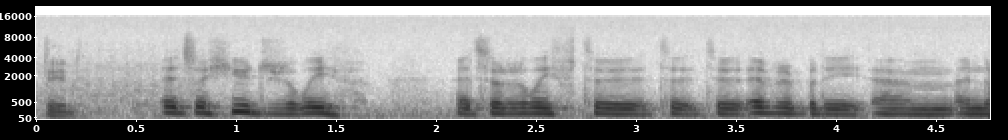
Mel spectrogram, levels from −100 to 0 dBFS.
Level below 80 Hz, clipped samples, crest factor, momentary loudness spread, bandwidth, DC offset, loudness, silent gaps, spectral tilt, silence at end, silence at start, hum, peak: -58 dBFS; under 0.1%; 14 dB; 7 LU; 15.5 kHz; under 0.1%; -29 LUFS; none; -9.5 dB/octave; 0 s; 0.05 s; none; -14 dBFS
